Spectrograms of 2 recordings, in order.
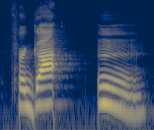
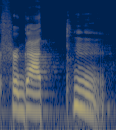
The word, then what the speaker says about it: forgotten: Manhattan, forgotten, forgotten, forgotten. So this is where glottal stop can actually help us if we struggle with pronouncing the nasal T, like forgotten, and we don't want to pronounce the full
